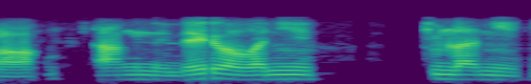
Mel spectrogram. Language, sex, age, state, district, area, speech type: Bodo, male, 18-30, Assam, Baksa, rural, conversation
